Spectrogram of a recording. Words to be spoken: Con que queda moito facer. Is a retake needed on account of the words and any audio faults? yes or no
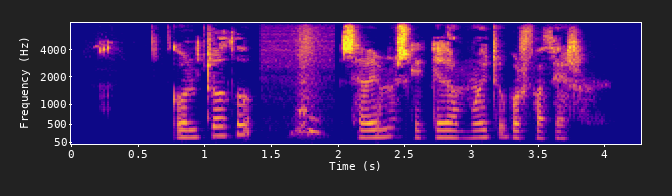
yes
